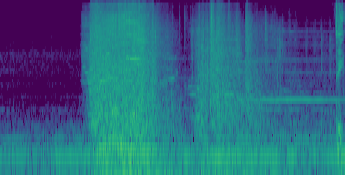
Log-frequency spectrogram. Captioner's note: clanking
